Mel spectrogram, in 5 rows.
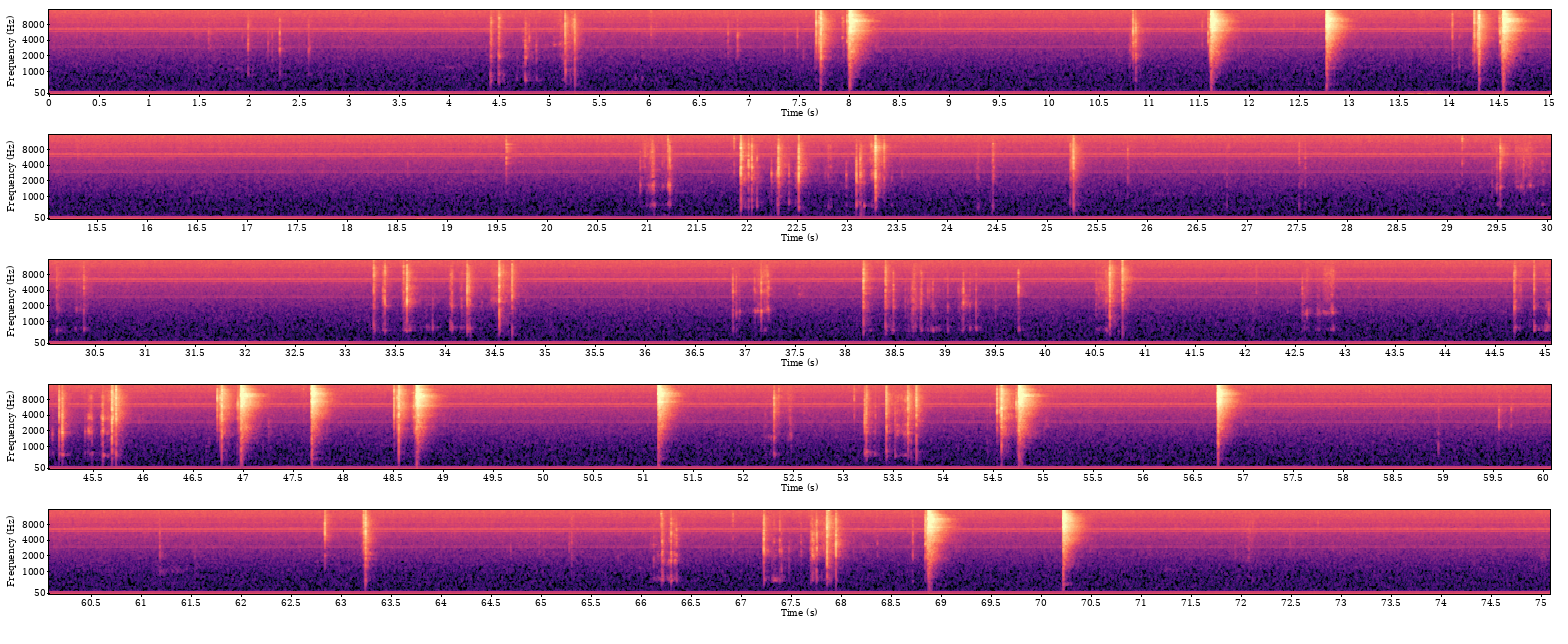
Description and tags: Colt 45 Handling
A Colt .45, converted to .22 with a specially made slide. I used a small desktop mic (not sure of the brand name, but it was pretty cheap), recording directly into my computer. Recorded in a small room. Cocking, dry-firing, magazine removal/insertion, etc. included on the recording.
gun, handgun, firearm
